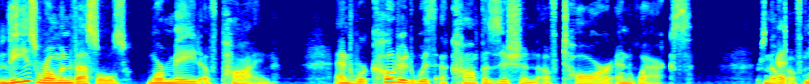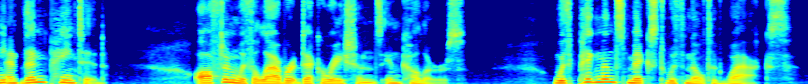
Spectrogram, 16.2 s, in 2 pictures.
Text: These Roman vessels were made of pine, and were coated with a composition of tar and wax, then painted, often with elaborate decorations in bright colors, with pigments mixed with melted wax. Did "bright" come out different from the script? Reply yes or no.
yes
